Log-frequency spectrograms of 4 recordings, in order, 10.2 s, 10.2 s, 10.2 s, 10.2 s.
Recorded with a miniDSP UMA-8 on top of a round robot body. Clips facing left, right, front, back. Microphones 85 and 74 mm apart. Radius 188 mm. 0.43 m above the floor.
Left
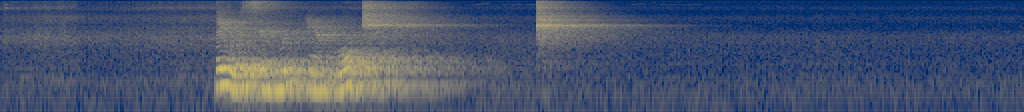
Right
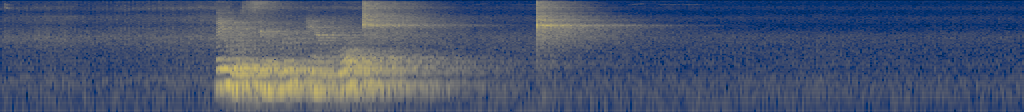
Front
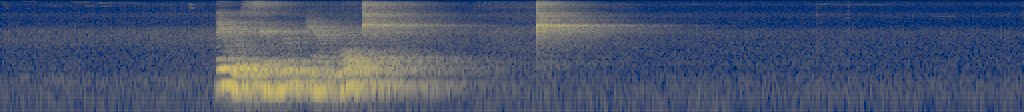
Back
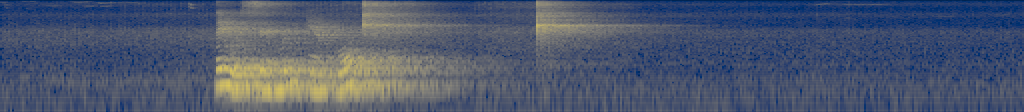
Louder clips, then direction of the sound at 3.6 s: Right 1 dB, back 1 dB; 80° right.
